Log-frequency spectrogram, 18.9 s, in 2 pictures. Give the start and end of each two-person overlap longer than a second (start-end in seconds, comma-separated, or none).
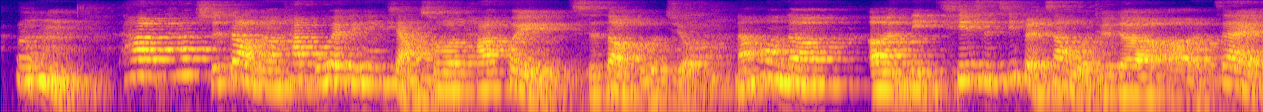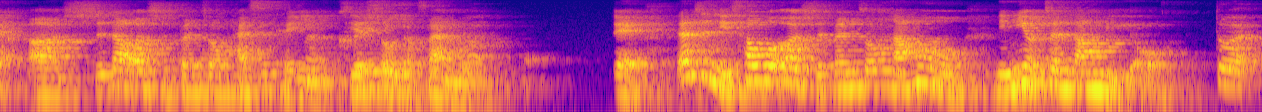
11.8-13.0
